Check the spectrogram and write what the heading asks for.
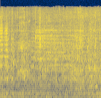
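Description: Water sloshes and gurgles steadily in and out of the corrugation flutes of an origami boat folded from a single rectangular piece of corrugated plastic, a continuous watery burble with small splashes, fairly quiet.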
